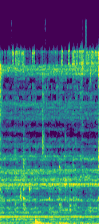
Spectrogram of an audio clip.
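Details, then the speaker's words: One-door refrigerator running but not cooling; faint watery gurgle and bubbling at the freezer/evaporator instead of a soft steady hiss, oil being carried up, meaning the sealed system has leaked and is empty of refrigerant. "Tapi ini aktualnya di bagian freezer atau evaporatornya bunyinya kerucuk-kerucuk. Ini yang menandakan oli naik nih teman-teman."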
